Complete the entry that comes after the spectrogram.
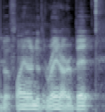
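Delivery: ordinary talk, nothing marked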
